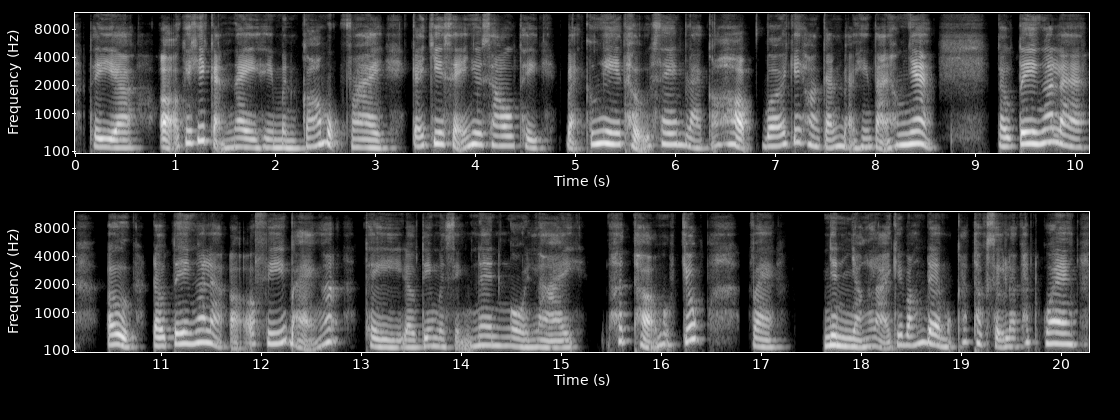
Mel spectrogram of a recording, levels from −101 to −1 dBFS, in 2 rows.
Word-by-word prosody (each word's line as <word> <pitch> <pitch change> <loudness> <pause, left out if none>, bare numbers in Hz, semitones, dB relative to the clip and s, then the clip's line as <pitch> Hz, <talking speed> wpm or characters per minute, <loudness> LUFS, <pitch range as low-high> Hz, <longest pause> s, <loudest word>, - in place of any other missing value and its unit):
Thì, 200 -2 +4
à, 185 -1 +2 0.2
ở 400 +1 +5
cái 300 - +2
khía 355 +3 +4
cạnh 185 - -2
này 200 -2 +1
thì 195 -2 -4
mình 185 -2 0
có 220 +5 -1
một 275 -2 +1
vài 190 -3 -1 0.3
cái 220 +1 -1
chia 275 +3 +3
sẻ 265 -7 -1
như 270 +1 +5
sau, 235 -3 -1
thì 185 -5 -4 0.2
bạn - - -2
cứ 270 - +2
nghe 280 -2 +7
thử - - 0
xem 265 +2 0
là 185 -5 -5
có 245 - -10
hợp 275 +1 +3
với 225 +3 +1
cái 315 +2 -4
hoàn 230 -5 -2
cảnh 200 +3 -2
bạn 220 - -6
hiện 205 +3 -5
tại 200 - -3
hông 255 +1 +2
nha. 275 -2 +6 0.6
Đầu 215 -2 +1
tiên 275 +5 +7
á 320 +2 +3
là 230 -10 +1 0.4
ừ, 230 -4 +5 0.2
đầu 205 -1 +3
tiên 255 +1 +3
á 290 - +4
là 270 -2 -1
ở - - -6
phía 260 +3 -2
bạn 260 - -5
á, 290 - -1 0.3
thì 175 -4 -2
đầu 175 -1 -3
tiên 200 0 -3
mình 185 -1 -6
sẽ 180 - -11 0.2
nên 220 0 -2
ngồi 195 -4 -3
lại, 170 0 -4 0.4
hít 315 -1 -3
thở 195 - 0
một 245 - -6
chút 350 +3 +2 0.5
và 185 -4 -2 0.5
nhìn 210 -2 +4
nhận 185 +1 -2
lại 200 - -7
cái 230 - -5
vấn 235 +6 -2
đề 245 -6 +2
một 185 - -6
cách 295 - -10
thật 270 -4 -5
sự 175 - -4
là 195 +1 -4
khách 290 +9 -11
quan. 260 -2 +4
225 Hz, 220 wpm, -23 LUFS, 195-270 Hz, 0.6 s, nghe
